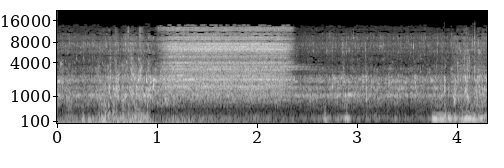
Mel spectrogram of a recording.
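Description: Scuba diver breathing through a regulator underwater. The gurgle of exhaled bubbles tails off, then a steady inhale hiss lasts about a second and a half. The rumble of the next exhale's bubbles starts near the end.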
